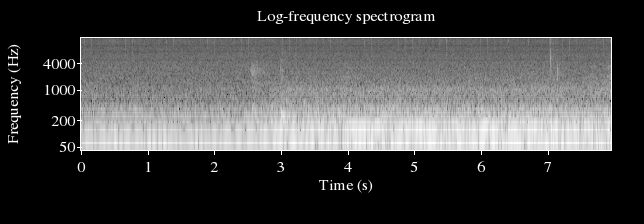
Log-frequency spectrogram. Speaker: then noise you heard is just the uh the ac kicking on because we got central air in our house so that's what that is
